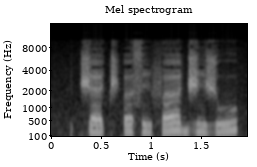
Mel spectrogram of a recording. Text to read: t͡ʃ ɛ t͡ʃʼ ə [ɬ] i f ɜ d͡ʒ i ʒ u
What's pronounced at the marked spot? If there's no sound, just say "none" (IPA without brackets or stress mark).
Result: s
